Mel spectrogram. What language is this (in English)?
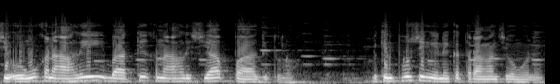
Indonesian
